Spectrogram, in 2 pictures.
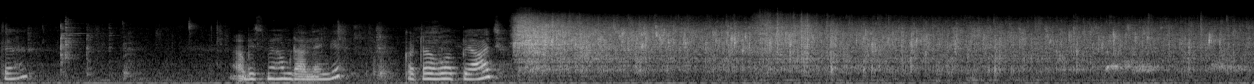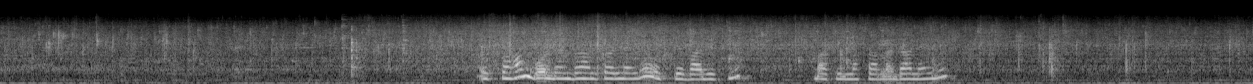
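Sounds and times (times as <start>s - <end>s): onion frying in hot oil: 5.1s - 25.0s.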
